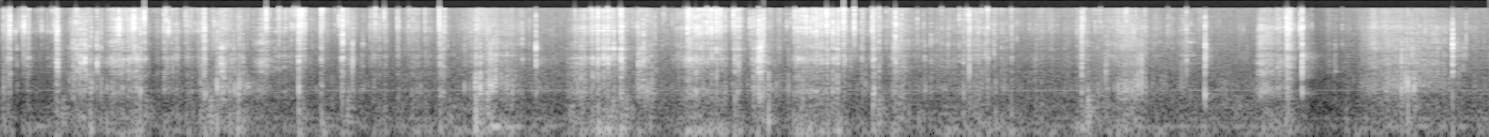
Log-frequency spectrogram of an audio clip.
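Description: A dry purple glycerin soap bar, held in the hand, is scraped and cut into shavings with a metal utility blade. The result is a dense run of quick, dry, crisp scraping and crackling with bright, high-frequency texture. It comes in uneven bursts throughout.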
